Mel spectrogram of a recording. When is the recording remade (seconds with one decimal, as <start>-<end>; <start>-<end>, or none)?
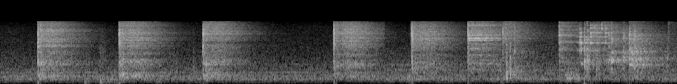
5.5-6.1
